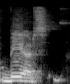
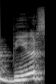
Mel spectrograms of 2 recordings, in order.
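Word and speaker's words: bears: एज इफ शी इज a group of बेयर्स. इट इज नॉट बियर्स, इट इज बेयर्स, है ना. भालू को हम बेयर्स कहते हैं. Correct pronunciation is बेयर, नॉट बियर.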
